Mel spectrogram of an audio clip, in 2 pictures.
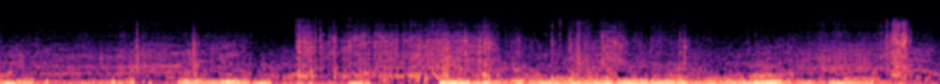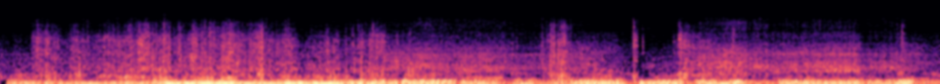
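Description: Engine of an earth-moving machine pushing dirt, working under varying load, its level and note rising and falling, with a few brief drops.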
